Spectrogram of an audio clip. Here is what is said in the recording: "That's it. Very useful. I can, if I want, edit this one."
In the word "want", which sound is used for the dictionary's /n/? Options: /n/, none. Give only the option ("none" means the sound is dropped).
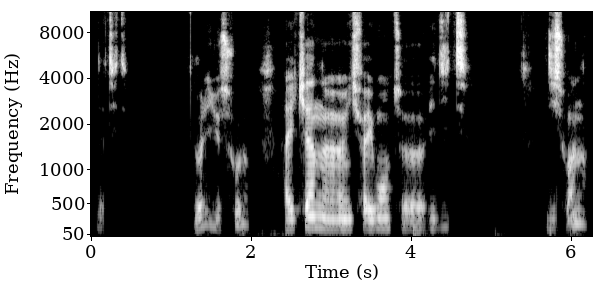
none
